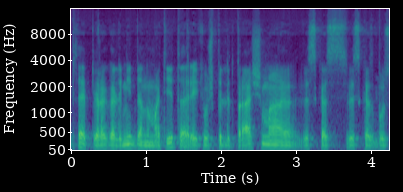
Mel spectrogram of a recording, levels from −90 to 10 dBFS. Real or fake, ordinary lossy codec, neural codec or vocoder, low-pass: fake; Opus, 32 kbps; vocoder, 48 kHz, 128 mel bands, Vocos; 14.4 kHz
